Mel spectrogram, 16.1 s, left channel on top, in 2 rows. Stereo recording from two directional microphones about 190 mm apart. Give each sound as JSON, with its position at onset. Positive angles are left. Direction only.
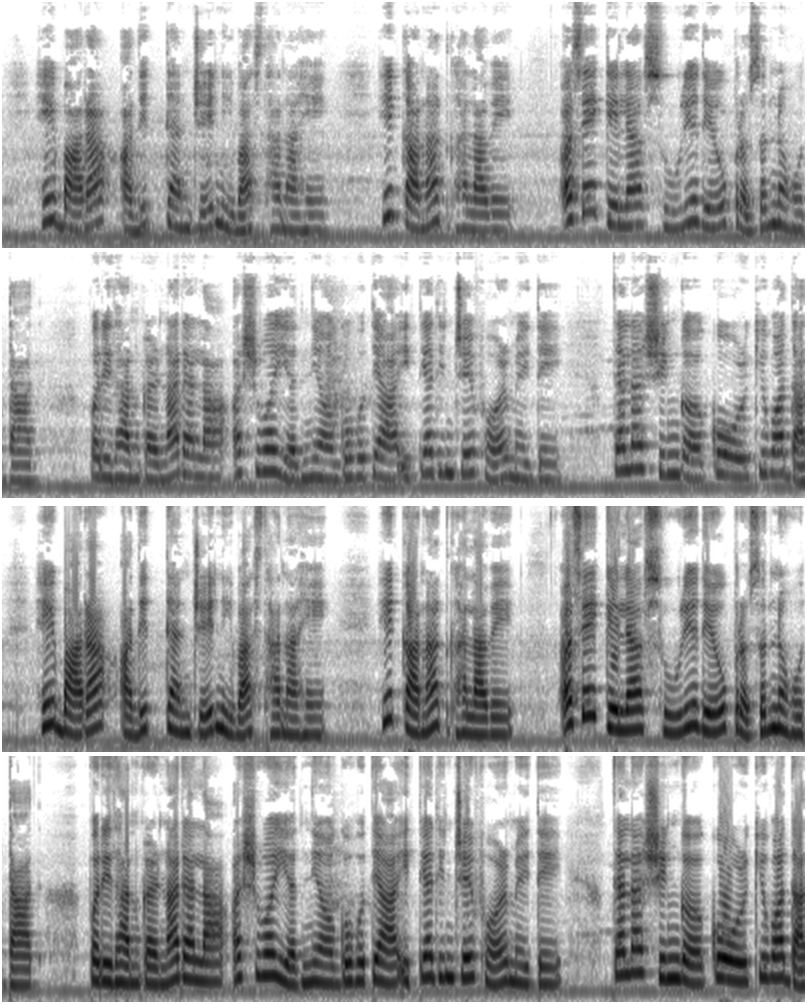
{"t": 0.4, "sound": "a woman's voice", "side_deg": -40}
